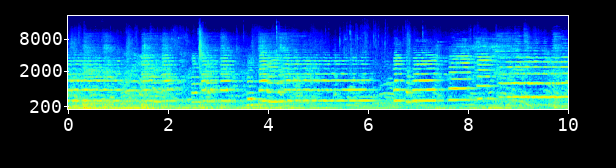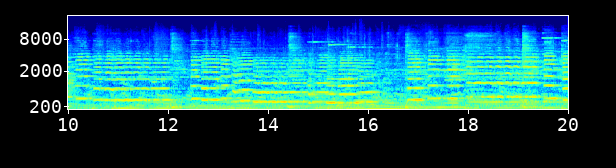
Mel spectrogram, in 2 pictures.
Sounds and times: sax player 0:00.0 - 0:20.0
singer 0:00.0 - 0:20.0

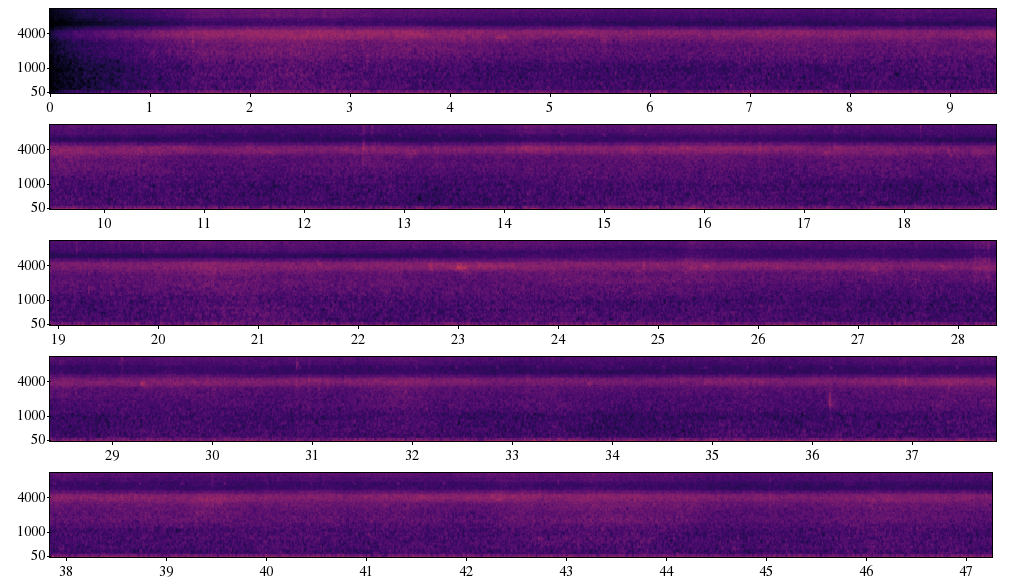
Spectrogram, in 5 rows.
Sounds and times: waves 0:00.2 - 0:47.2

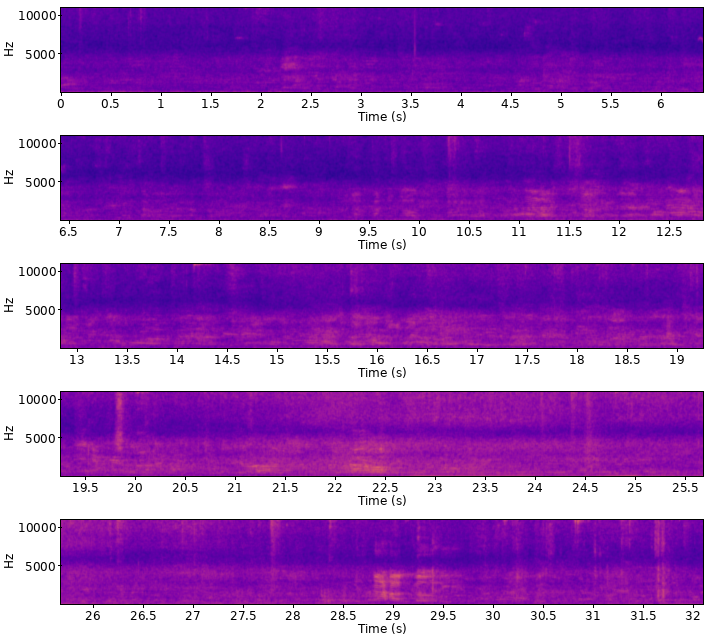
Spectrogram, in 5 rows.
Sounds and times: group of people gathered in front of the temple 0:00.0 - 0:32.1

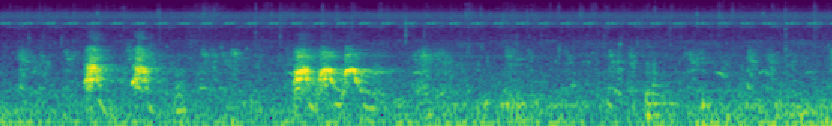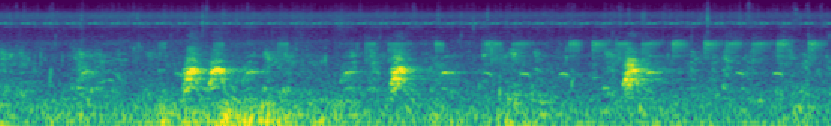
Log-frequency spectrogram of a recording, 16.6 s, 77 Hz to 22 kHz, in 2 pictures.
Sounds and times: Dogs barking 0:00.8 - 0:01.7
Dogs barking 0:02.9 - 0:03.8
Frogs sound 0:09.6 - 0:16.6
Dogs barking 0:10.1 - 0:11.0
Dogs barking 0:11.7 - 0:13.1
Dogs barking 0:14.1 - 0:16.6

